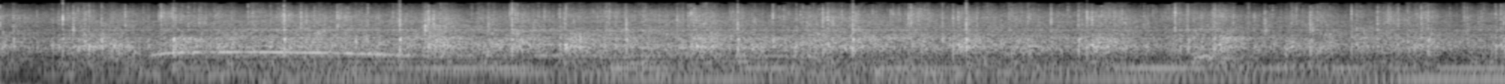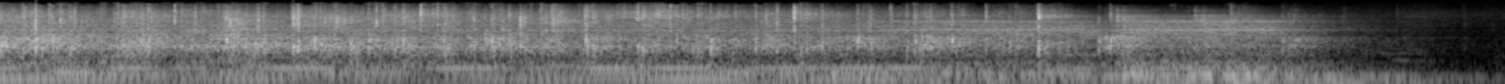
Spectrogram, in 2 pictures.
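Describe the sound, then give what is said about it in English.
An audience applauds a comedian at a comedy show with a dense, steady roar of clapping that holds for around ten seconds before fading out at the end. “Give it up for him!”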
